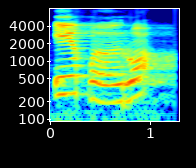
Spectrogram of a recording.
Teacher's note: کیونکہ حمزہ پہ ساکن آ گیا اس لیے ہم نے یہاں پر جھٹکا دینا ہے. اقرا، قاف پہ قلقلہ اور حمزہ پہ جھٹکا.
